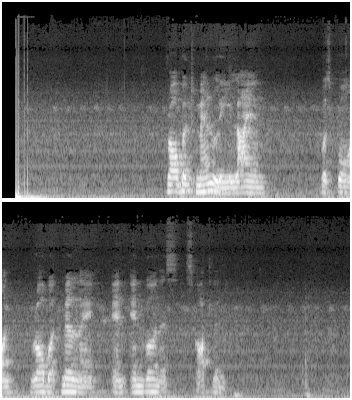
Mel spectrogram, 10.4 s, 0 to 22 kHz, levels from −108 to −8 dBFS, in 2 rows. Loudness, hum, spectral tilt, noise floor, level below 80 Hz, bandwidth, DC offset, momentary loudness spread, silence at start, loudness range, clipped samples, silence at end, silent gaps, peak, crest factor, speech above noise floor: -18 LUFS; none; -9 dB/octave; -44 dBFS; -34 dBFS; 7.4 kHz; under 0.1%; 22 LU; 0.2 s; 7 LU; under 0.1%; 0.55 s; none; -2 dBFS; 18 dB; 27 dB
